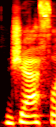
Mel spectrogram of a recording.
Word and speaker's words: Gef: It's spelled G-E-F, but it's pronounced Jeff, like with a J.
